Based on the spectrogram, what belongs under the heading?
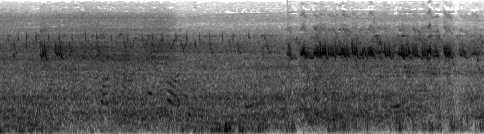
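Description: Blue-cheeked bee-eaters give rapid, overlapping rolling chirps over a steady outdoor hiss.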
